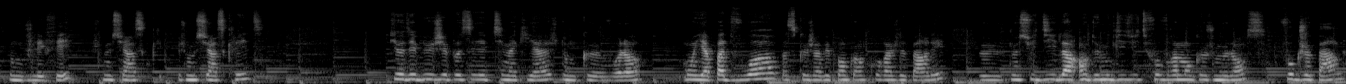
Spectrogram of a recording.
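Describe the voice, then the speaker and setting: Woman speaking at a fairly quick pace, long, frequent pauses, monotone, flat intonation, music in the background. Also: medium pitch for a woman. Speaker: makeup YouTuber. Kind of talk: casual talk to camera. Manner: hesitant, stammering.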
